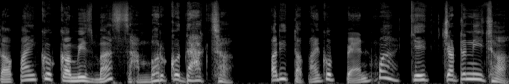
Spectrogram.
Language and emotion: Nepali, disgusted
